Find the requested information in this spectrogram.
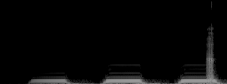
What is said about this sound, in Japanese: あれ、俺のスマホ鳴ってる？ちょっとごめん、すぐ済ますから。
